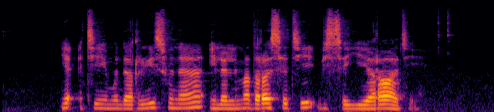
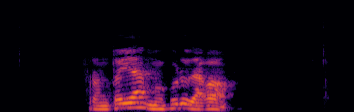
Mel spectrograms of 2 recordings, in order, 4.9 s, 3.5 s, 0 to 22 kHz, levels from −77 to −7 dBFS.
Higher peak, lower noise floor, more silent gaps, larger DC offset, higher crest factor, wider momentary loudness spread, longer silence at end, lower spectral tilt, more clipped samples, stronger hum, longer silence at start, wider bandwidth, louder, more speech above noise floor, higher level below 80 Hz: first, -8 dBFS vs -18 dBFS; second, -62 dBFS vs under -90 dBFS; neither; neither; about the same, 20 dB vs 18 dB; about the same, 8 LU vs 9 LU; second, 0.45 s vs 1.2 s; second, -3.5 dB/octave vs -8 dB/octave; neither; neither; second, 0.6 s vs 0.9 s; first, 16.5 kHz vs 9.4 kHz; first, -25 LUFS vs -32 LUFS; second, 36 dB vs over 59 dB; first, -58 dBFS vs -70 dBFS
